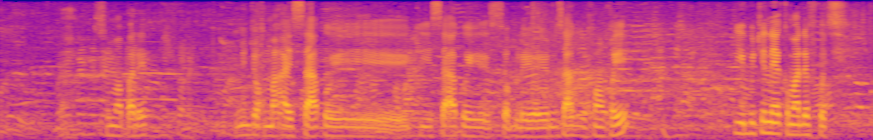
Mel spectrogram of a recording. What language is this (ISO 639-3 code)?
wol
